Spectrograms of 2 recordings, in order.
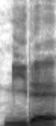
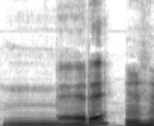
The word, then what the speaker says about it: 미래: And here I think she pronounced 미래 as a little bit like 메레, but 미래. 미래. Please make it clear.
